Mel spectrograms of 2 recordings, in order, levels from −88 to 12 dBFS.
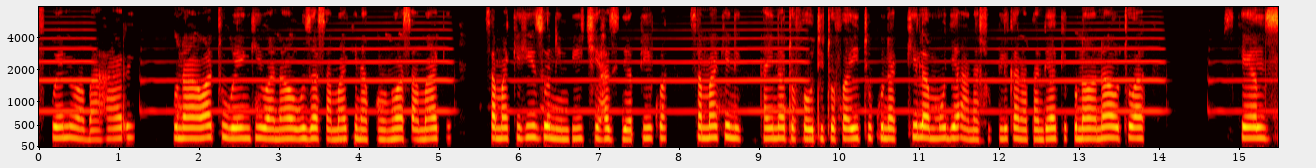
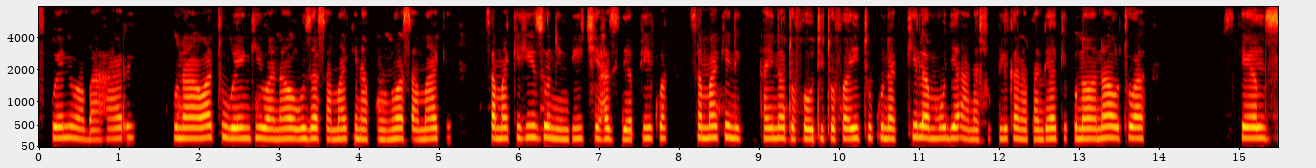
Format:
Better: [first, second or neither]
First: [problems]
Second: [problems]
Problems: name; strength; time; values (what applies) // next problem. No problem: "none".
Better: second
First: background sound (Trumpet); 19 dB below the speech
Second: none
